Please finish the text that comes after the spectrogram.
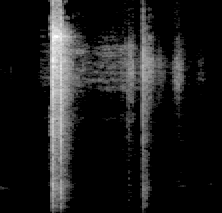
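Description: A penny set down on a surface in a room among markers, crayons and scissors, giving one sharp clink followed by two fainter small taps, close and alone.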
